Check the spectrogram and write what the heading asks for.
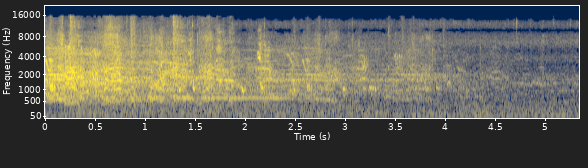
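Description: Recorded chickens clucking and squawking, many overlapping cries played from a truck's loudspeaker, dying away over the second half.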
